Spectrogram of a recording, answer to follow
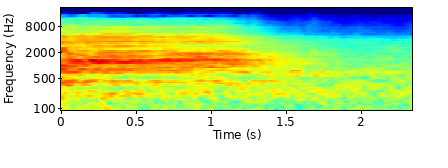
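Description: Several high voices shouting together in one drawn-out cheer that fades out about a second and a half in.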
